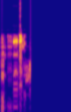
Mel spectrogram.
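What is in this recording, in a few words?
EMS Dispatch, p25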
